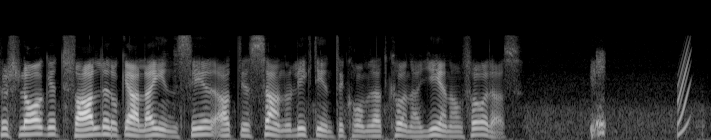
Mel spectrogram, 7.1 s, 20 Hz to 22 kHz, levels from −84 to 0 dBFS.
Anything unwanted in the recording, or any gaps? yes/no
yes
